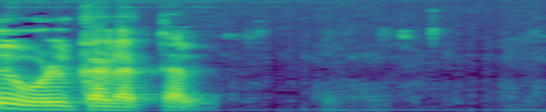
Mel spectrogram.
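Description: A man's voice speaking for the first moment, then a pause holding only a faint steady electrical hum and a few faint ticks.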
